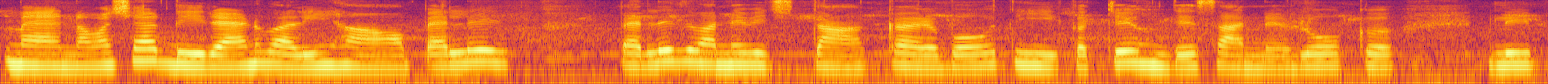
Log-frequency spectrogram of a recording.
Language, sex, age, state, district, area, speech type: Punjabi, female, 18-30, Punjab, Shaheed Bhagat Singh Nagar, urban, spontaneous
